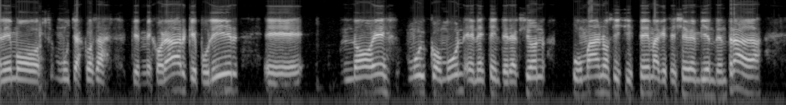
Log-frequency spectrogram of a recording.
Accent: Neuquén, Argentina; no está del todo bien por cómo somos los neuquinos, siempre un paso más adelante

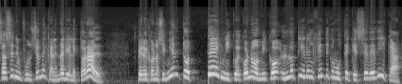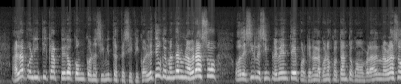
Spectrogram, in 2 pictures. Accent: Río Negro, Argentina; y le digo a usted, como argentina, rionegrina, con la mano en el corazón

